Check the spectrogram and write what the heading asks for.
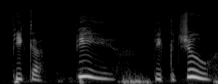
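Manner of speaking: cute creature calls; Pikachu cry. Acted. Pikachu cries.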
